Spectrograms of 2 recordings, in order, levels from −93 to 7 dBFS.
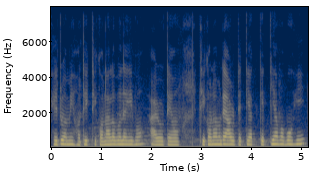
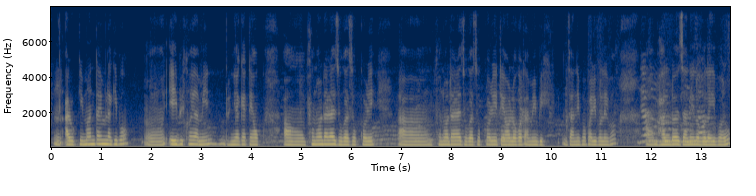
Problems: background sounds at intervals, background conversations at intervals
